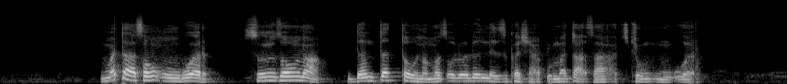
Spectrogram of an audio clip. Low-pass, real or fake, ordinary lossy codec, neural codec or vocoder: 14.4 kHz; fake; none; codec, 44.1 kHz, 2.6 kbps, DAC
